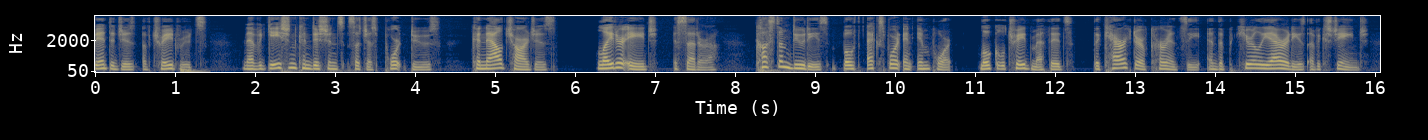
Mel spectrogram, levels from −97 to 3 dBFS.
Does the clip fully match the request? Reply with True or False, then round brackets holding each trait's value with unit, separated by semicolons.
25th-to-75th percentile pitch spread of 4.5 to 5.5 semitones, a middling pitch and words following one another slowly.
True (5.2 semitones; 170 Hz; 120 wpm)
